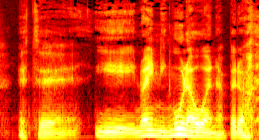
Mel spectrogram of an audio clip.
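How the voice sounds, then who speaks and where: In a very clean recording with a silent background, a man speaks with a Rioplatense accent at a medium pitch and with ordinary pitch variation. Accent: Argentine Rioplatense Spanish. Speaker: musician. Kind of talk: casual interview chat.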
